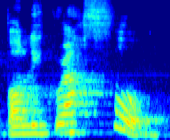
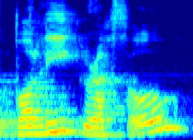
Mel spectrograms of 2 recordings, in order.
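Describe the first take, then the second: First: The stress falls on a syllable other than 'li'. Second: The stress falls on the syllable 'li'. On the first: The speaker calls it wrong. "otherwise it'd be" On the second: The speaker calls it right. "on the I in the middle of the word to tell us to stress"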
